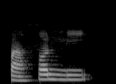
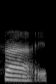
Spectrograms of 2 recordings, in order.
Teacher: harus sambil disertai dengan hembusan nafas yang banyak ya. Fa, maka itulah cirinya ketika kita tidak mengalirkan nafas itu maka nggak akan keluar ya. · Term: huruf fa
